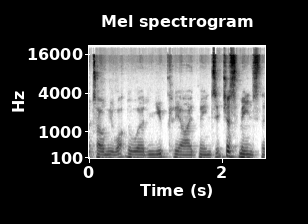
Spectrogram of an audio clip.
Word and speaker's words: nuclide: Sometimes you might come across this word, which is pronounced nuclide, and that just really means exactly the same.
